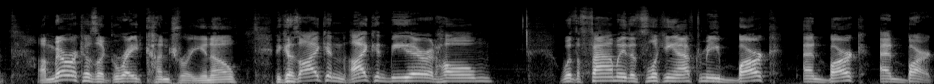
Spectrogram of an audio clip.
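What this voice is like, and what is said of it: Put-on American accent. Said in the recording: “I'll do it with the accent to make it sound better.”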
